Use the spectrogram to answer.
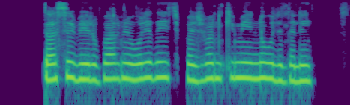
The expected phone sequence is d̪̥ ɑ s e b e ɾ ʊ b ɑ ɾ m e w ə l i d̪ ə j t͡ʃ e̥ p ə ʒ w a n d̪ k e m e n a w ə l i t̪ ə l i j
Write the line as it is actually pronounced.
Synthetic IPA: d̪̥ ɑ s e b e ɾ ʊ b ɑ ɾ m e w ə l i d̪ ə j t͡ʃ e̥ p ə ʒ w a n d̪ k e m e n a w ə l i d̪ ə l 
